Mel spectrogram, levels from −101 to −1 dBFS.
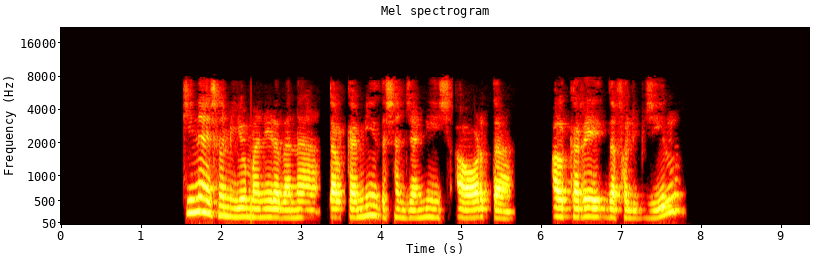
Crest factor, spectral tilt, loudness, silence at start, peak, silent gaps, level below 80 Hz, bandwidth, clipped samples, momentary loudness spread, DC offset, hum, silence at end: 16 dB; -6 dB/octave; -17 LUFS; 1.55 s; -2 dBFS; 3.25-3.32 s, 5.69-6.13 s; -64 dBFS; 7.8 kHz; under 0.1%; 10 LU; under 0.1%; none; 1.6 s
